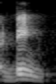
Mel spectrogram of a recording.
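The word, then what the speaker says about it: didn't: याद रखना, कुछ लोग डिडंट, और कुछ आप अगर मूवी देखते हो तो आपको उसमें ये भी सुने आएगा डिंट, नो आई डिंट। हाँ ये भी एक प्रोनाउंसिएशन है।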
